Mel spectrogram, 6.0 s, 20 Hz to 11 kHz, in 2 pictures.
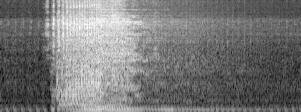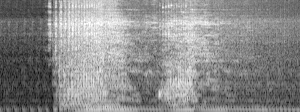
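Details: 1985 Yamaha Moto 4 ATV after old carburetor replaced with a new one; single cylinder putters evenly at idle, two quick throttle blips rise and fall back cleanly: normal running, apparently fixed.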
